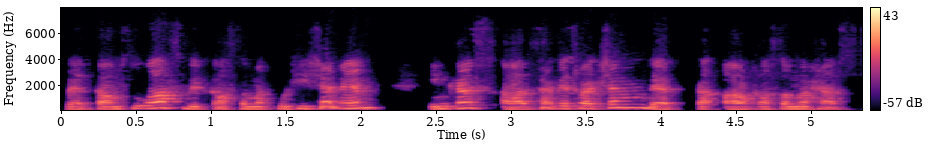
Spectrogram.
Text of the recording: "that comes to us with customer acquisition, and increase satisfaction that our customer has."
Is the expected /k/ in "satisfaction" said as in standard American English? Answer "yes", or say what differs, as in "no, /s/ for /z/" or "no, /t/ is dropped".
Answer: yes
